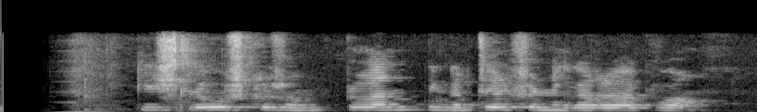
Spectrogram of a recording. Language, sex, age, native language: Icelandic, male, 13, Icelandic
